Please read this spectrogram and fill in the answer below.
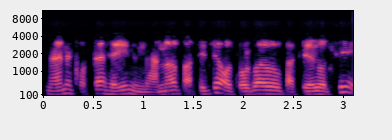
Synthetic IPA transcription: najnɛkɔtaɦeinna̰nɔpa̰tʰitɛɔkɔlbapatʰiɔɡɔtʰi

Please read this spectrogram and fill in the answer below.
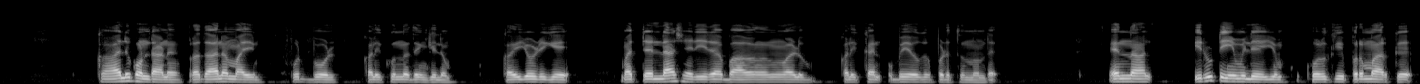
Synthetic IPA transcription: kaːluko̞ɳɖaːɳɨprɐd̪ʱaːnɐmaːjum | fuʈ̚bo̞ːɭ | kɐɭikʲːunːɐðe̞ŋɡilum | kɐjːoɻiɣe̞ | mʔɐtːe̞lːaːɕɐɾiːɾɐbʱaːɡɐɣɐŋːɐɭum | kɐɭikʲːaːnubɐjo̞ːɡɐpːe̞ɽut̪ːunːuɳɖɨ | e̞nːaːl | iɾuʈːiːmile̞ːjumkoɭkipːɐrmaːrkɨ

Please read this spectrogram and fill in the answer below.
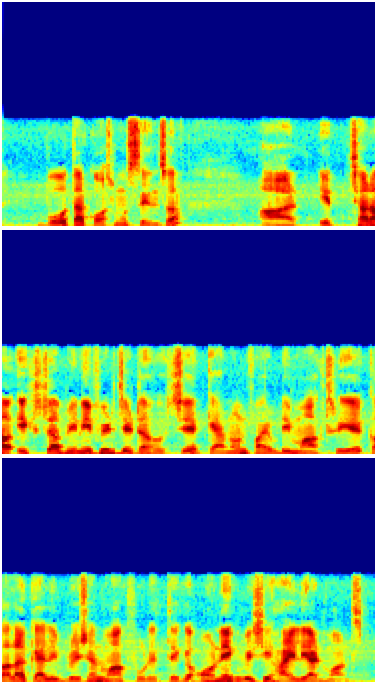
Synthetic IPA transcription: bot̪aɾkɔsmosːensaɾ | a̰ɾ | et͡ɕʰaɾaoʔeksʈɾabenifiʈ̚d͡ʑeʈaɦotːɕʰekɛnonfʰajbɖimaɾkʰt̪ʰɾieɾkalaɾkɛlibɾeʃonmaɾkfoɽet̪ʰːekeʔɔnekbeʃiɦajliɛɖʋa̰nsʈ

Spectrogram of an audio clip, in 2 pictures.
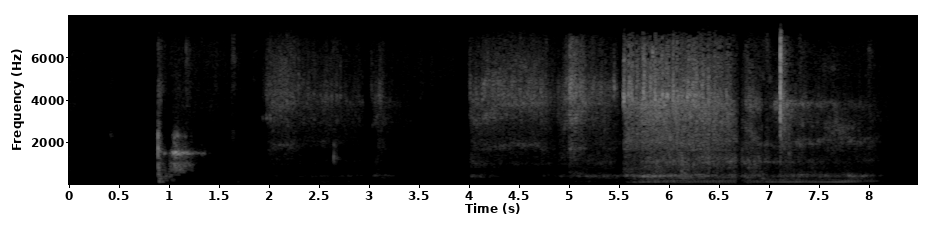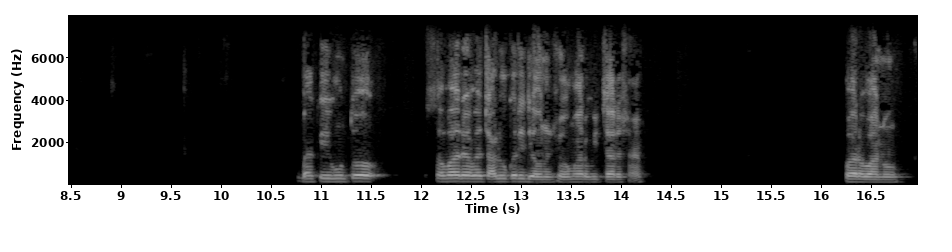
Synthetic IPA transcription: ɓakiɦũt̪o | səʋaɾeɦəʋet͡ʃalukəɾid̪eʋanũt͡ʃʰomaɾoʋɪt͡ʃaɾt͡ʃʰɛ̰̃ | pəɾʋanũ

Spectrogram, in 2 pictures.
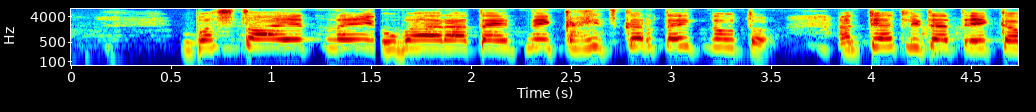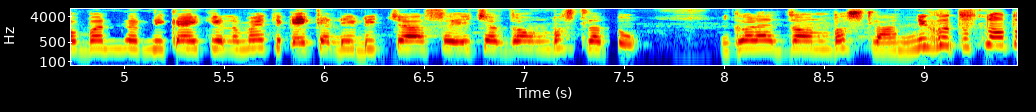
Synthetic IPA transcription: bəst̪ajet̪naiubʱaɾat̪ajet̪naikaɦiːt͡skəɾt̪ajet̪nəʋt̪əː | añit̪jat̪liːt̪jat̪ekabənɡəɾniːkajkeləmait̪ekekaliɽit͡ɕjaəsəet͡ɕad͡zaunbəslat̪o | ɡəɭjat̪̚d͡zaunbəslanniɡʱət̪ət͡snəwt̪o

